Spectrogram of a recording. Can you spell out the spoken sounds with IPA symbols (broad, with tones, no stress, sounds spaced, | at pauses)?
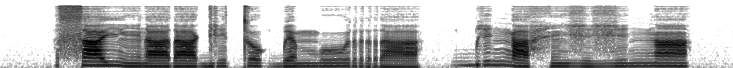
s a˦ j ĩ˨ ɾ a˨ ɾ a˨ ɡ i˨ t o˦˨ ɡ͡b ɛ˦ m uː˦ r a˨ | ɡ͡b i˦ ŋ a˨ h ĩ˨ ɣ i˨ ɣ i˦ ŋ ã˦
